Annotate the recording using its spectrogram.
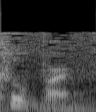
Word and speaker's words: Cowper: It's really probably pronounced Cooper.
